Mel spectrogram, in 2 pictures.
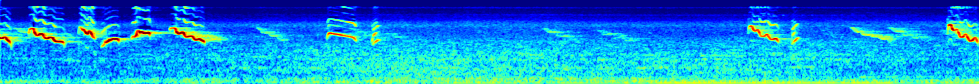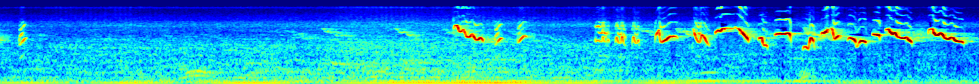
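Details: Master song of a lemon-bellied white-eye for stimulating lazy or silent birds to sing: short high chirp bursts spaced by pauses, building into a dense twittering run near the end.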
